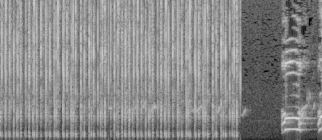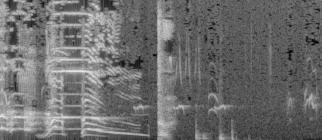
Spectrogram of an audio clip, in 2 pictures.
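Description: Cartoon sound effects: a fast fluttering patter for about three seconds, then a run of high, squeaky, falling squeals, and a sharp click about six seconds in.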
